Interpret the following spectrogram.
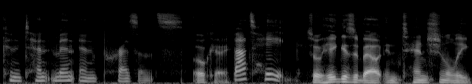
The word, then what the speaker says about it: hygge: Hygge, yeah. How do you pronounce that?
